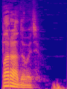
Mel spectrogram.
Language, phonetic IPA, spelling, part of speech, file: Russian, [pɐˈradəvətʲ], порадовать, verb, Ru-порадовать.ogg
- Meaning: to gladden, to please, to rejoice, to make happy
